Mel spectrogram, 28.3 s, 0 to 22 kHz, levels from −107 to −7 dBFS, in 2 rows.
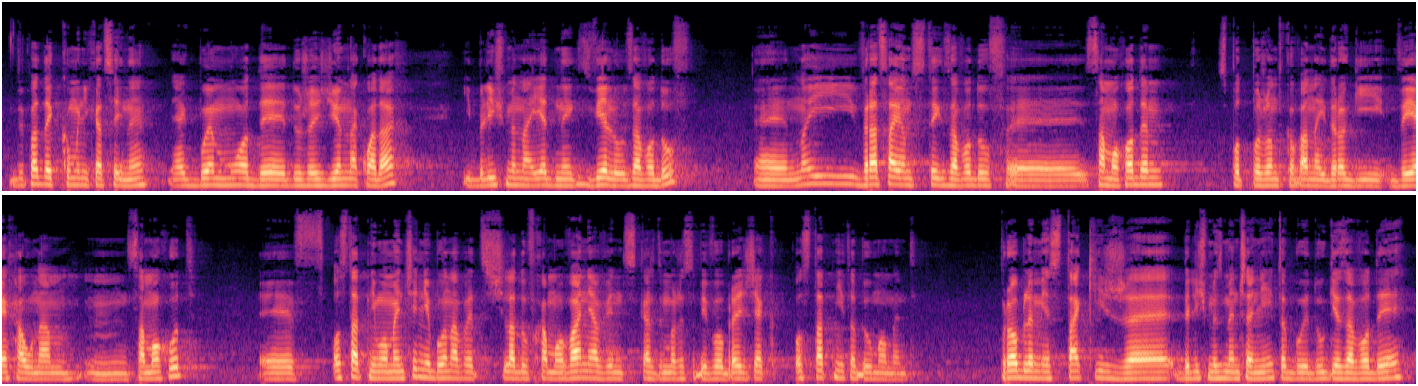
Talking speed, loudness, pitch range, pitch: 120 wpm, -22 LUFS, 130-145 Hz, 135 Hz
